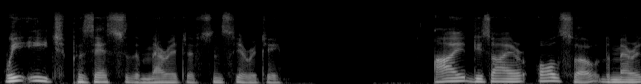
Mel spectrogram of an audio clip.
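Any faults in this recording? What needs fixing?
There's a call audio freeze from 3.13 to 3.73 s: the speech stalls, a short fading tail gives way to about half a second of near silence, then it picks up right where it stopped, so nothing's lost, just pushed about 0.58 s late. That's likely packets held up until the jitter buffer ran dry. To prevent it, steady the network path or give the jitter buffer a bit more headroom so brief delivery stalls don't drain it.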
